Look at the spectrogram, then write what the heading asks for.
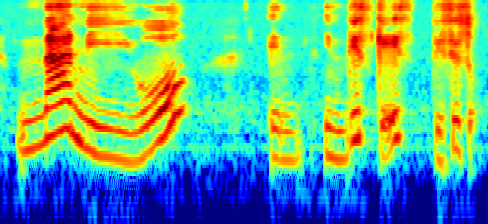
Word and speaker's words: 何: In this case, always with this pronunciation, nani, nani. When we use the particle o just after this nani, then we pronounce nani o.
